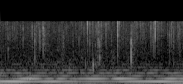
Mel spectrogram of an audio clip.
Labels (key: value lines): label: biophony, midshipman
recorder: SoundTrap 500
